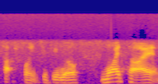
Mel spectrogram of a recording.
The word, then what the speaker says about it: Muay Thai: Now, before we go to the break, could you explain to me what a Muay Thai match is? – Yeah, sure.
